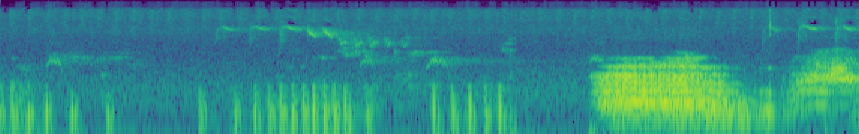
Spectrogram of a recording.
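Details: Puma giving a series of short, low, throbbing growl pulses in uneven runs, followed by loud raspy snarls in two harsh bursts.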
